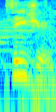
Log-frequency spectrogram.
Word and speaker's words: Zhejiang: was out there in, I always say it, Zhejiang, is that how you say it? Zhejiang province, yes, thank you, and you, but if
